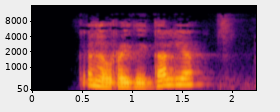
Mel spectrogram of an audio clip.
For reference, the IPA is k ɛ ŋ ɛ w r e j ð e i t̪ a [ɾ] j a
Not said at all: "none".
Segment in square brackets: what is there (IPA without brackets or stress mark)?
l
